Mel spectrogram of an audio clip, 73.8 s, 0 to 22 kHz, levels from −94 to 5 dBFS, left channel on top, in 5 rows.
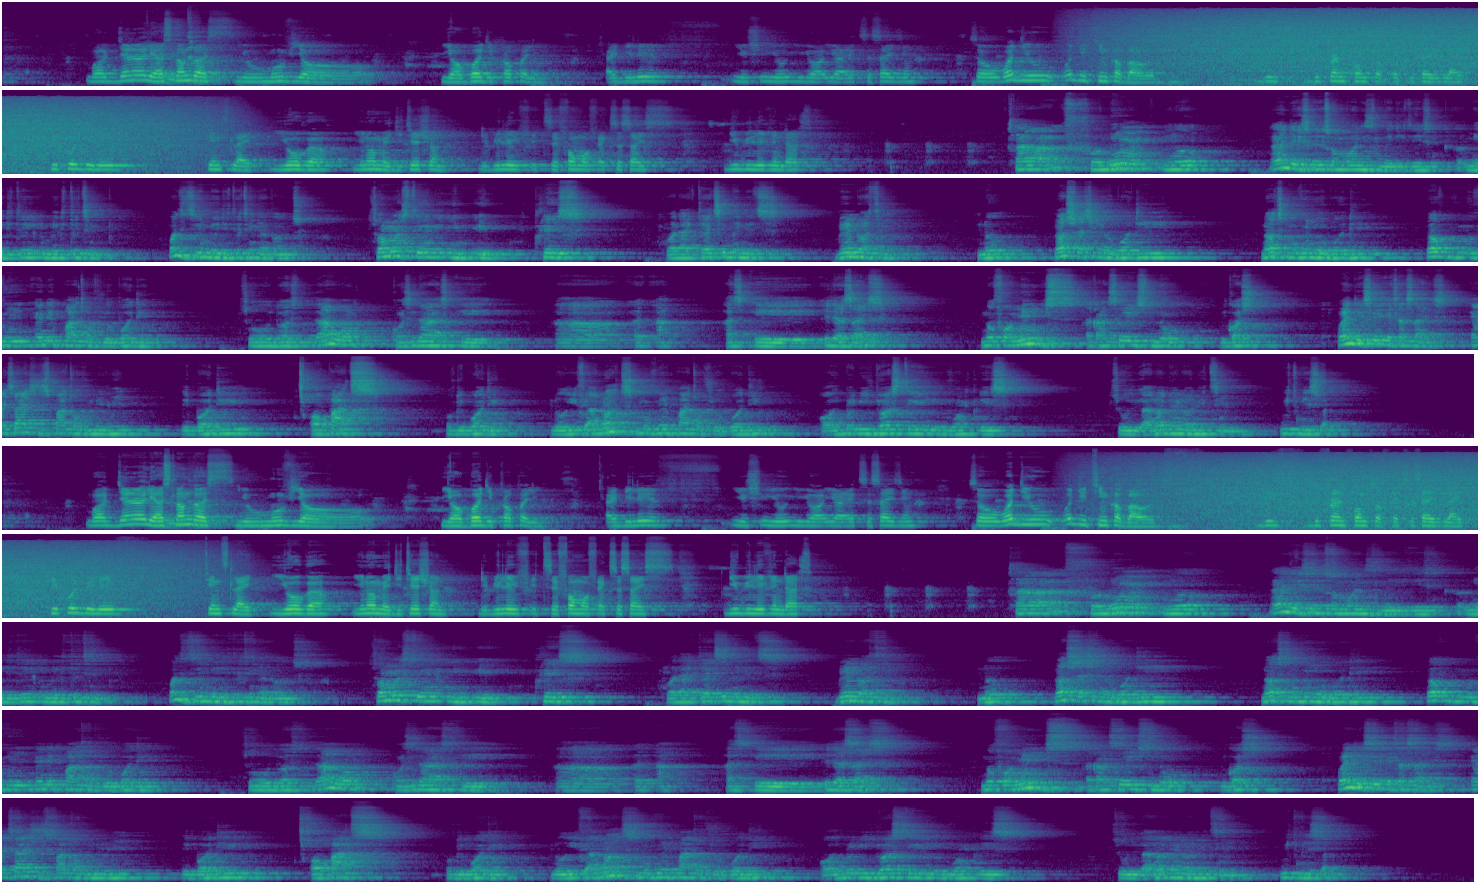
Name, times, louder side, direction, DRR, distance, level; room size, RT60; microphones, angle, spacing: voice 1, 0.8-3.7 4.4-5.4 6.0-6.7 7.3-9.2 9.7-11.7 12.5-14.6 15.2-16.0 16.8-19.3 19.5-21.7 22.0-22.8, right 3 dB, 55° right, 0.6 m, -33 dB
voice 2, 1.6-2.1 24.8-26.9 27.4-30.6 31.2-32.6 33.2-35.4 36.2-37.4 37.8-38.6 39.3-41.4 42.1-46.0 46.7-49.3 49.8-51.0 51.5-53.2 54.1-57.0 57.6-61.6 62.0-62.9 63.5-64.2 64.5-66.9 67.2-69.2 70.2-72.3, left 1 dB, 55° left, 1.8 m, -35 dB
sound 1, 10.6-17.1, left 1 dB, ahead, 5.5 m, -38 dB
27.0 x 9.5 x 5.2 m
head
